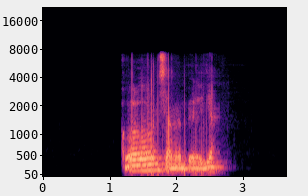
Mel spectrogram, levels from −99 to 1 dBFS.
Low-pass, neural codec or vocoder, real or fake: 7.2 kHz; codec, 44.1 kHz, 7.8 kbps, Pupu-Codec; fake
